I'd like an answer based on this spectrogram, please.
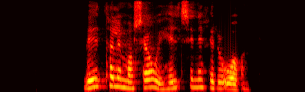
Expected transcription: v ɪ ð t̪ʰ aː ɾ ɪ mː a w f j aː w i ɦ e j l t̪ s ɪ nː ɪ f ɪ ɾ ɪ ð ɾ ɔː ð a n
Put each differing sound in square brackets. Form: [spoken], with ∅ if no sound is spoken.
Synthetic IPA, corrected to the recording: v ɪ ð t̪ʰ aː [l] ɪ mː a w [s] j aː w i ɦ e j l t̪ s ɪ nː ɪ f ɪ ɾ ɪ [∅] ɾ ɔː [v] a n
